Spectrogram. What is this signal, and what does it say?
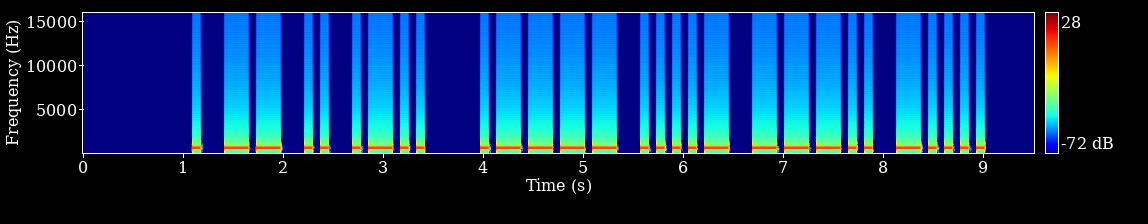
Morse code, heard as a keyed tone, about 15 wpm, 700 Hz. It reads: EMIL 1486
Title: CWT Exchange 15wpm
